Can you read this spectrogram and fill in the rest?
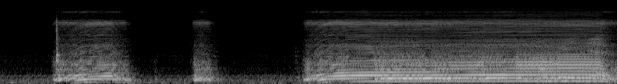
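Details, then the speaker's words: Corvette windshield washer pump, first tested with full reservoir: two short buzzes then a steady, even electric motor whine for about three seconds holding pitch; pump works normally. "It works. Who knew? I have windshield wipers, or a windshield wiper pump that works."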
